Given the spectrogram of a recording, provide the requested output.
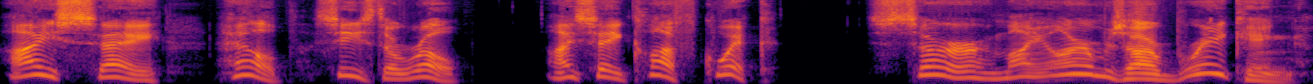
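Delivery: high, strained cries for help; desperate pleas. A narrator's reading. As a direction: beg for help with arms giving out. Puttock straining, calling for help.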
